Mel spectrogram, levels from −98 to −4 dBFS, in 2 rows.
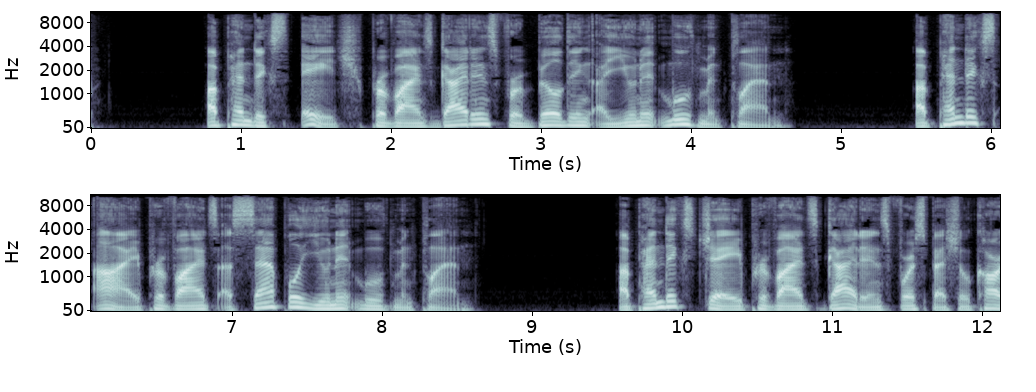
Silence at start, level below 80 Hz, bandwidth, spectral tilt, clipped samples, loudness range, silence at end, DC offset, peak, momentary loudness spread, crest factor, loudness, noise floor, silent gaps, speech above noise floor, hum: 0.8 s; -36 dBFS; 11 kHz; -4.5 dB/octave; under 0.1%; 3 LU; 0 s; under 0.1%; -2 dBFS; 8 LU; 18 dB; -20 LUFS; -78 dBFS; none; 59 dB; none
